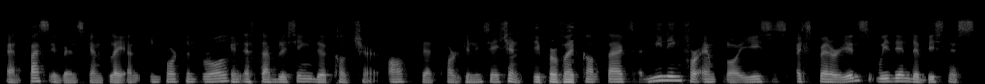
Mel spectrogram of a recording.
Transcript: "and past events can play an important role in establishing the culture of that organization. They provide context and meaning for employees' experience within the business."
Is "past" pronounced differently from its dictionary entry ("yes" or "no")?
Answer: yes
